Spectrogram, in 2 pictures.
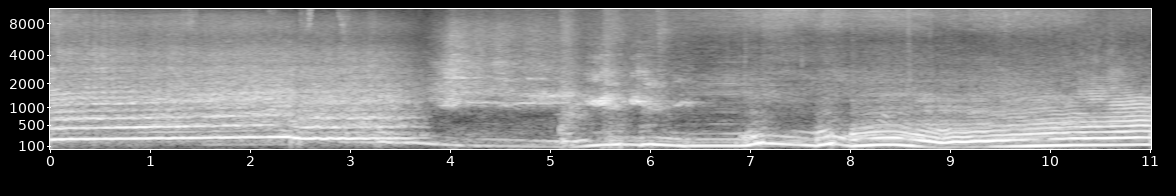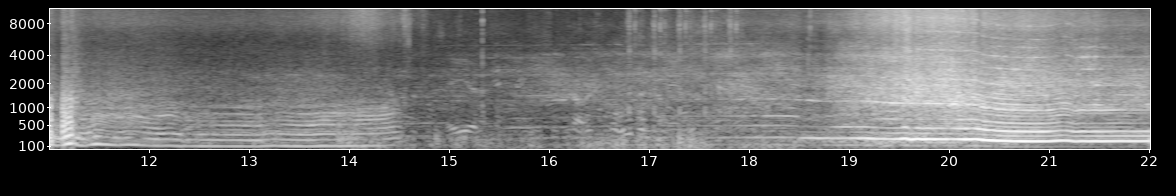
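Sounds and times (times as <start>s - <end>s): rally car engine revving hard: 0.0s - 3.8s, 5.6s - 14.6s, 17.8s - 22.0s.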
